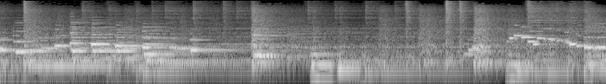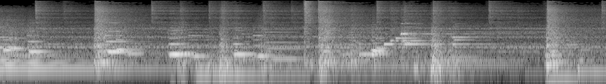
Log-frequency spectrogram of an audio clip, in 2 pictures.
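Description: Jazz piano trio playing: grand piano, upright double bass and drum kit, with frequent drum and cymbal strokes under the piano lines and a falling run of piano notes about seven seconds in.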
